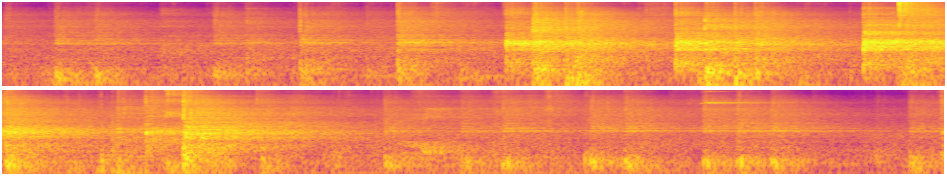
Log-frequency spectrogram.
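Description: A racquetball smacks hard against the walls, echoing around a bare court.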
